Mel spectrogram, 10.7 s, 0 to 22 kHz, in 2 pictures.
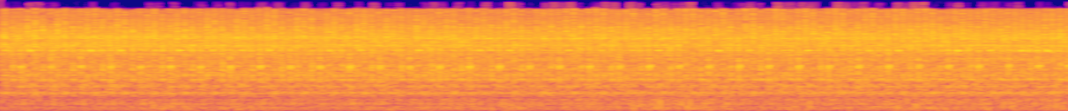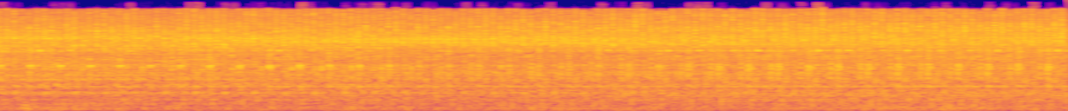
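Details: Opel Corsa D 2010 1.3 CDTI diesel at idle: fast, regular clatter at about three per second over the engine; abnormal noise, cause not identified.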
